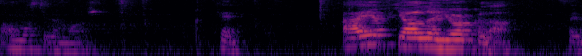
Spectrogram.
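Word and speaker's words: Eyjafjallajökull: Eyjafjalla Jökull, I pronounce it.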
